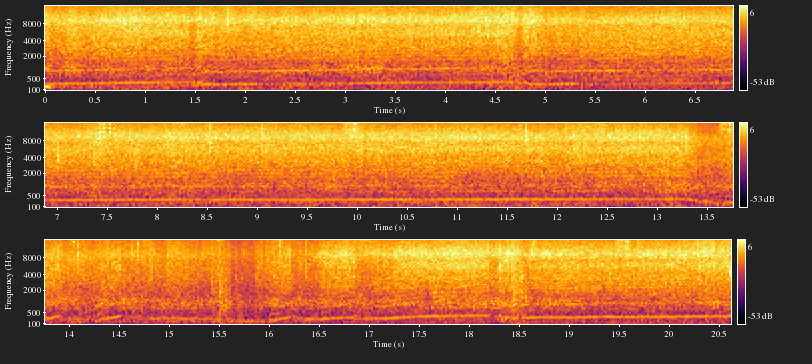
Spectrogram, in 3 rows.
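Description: Toyota car engine in the Forza Horizon 5 racing game, a steady droning hum that rises and settles with gear changes and brief revs, loud and continuous without talk.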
